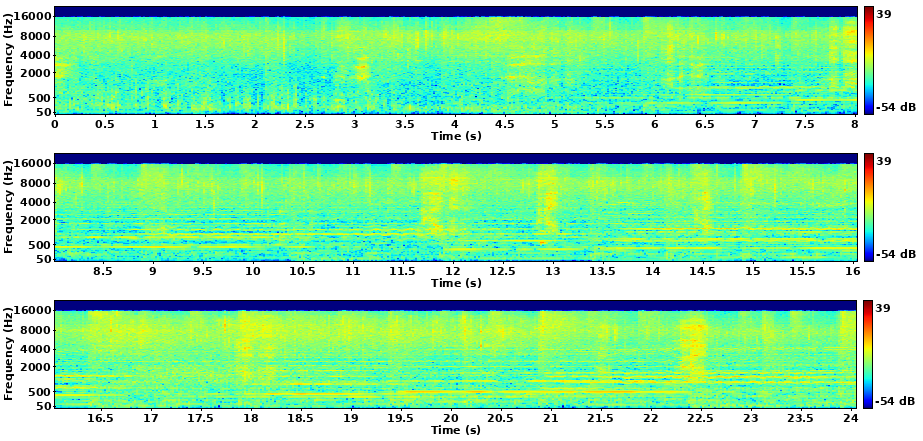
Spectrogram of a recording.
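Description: Steady heavy rain falling throughout. From about six seconds in, slow background music enters with long held notes, some of them wavering.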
